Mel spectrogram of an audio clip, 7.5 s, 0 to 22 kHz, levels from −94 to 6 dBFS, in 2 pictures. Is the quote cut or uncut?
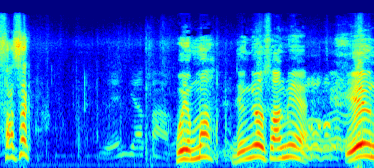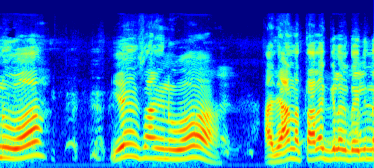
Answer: uncut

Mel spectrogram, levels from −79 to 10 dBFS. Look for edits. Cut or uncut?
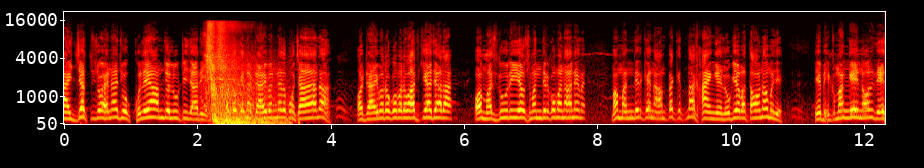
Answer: cut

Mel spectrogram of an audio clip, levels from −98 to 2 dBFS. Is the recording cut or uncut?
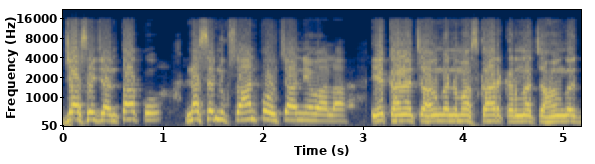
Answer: cut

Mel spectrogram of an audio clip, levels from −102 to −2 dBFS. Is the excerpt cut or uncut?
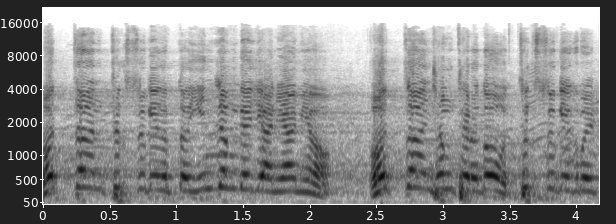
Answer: uncut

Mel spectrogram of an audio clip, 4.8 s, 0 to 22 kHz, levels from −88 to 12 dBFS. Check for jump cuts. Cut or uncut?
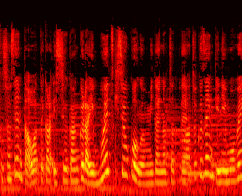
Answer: cut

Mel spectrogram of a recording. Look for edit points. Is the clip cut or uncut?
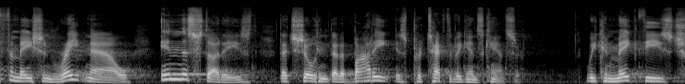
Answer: cut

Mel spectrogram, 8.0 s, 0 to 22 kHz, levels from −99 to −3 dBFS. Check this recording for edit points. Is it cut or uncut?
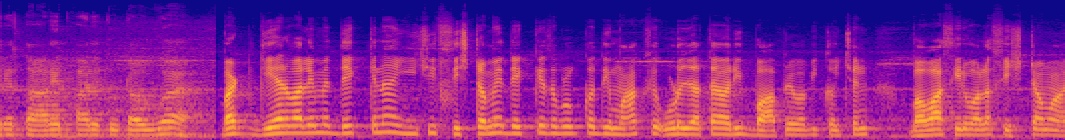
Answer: cut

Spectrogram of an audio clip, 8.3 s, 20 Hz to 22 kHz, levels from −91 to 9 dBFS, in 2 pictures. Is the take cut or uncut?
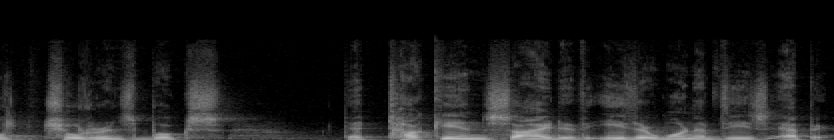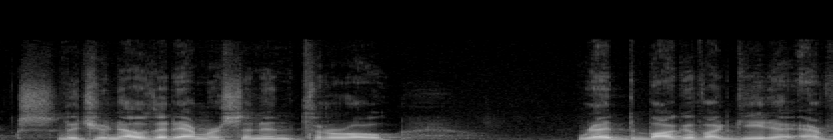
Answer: cut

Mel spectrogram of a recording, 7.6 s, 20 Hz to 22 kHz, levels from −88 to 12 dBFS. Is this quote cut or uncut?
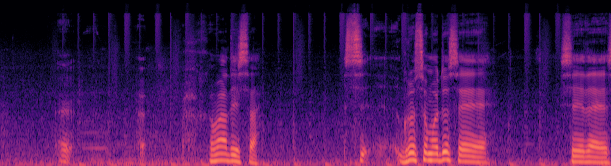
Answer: uncut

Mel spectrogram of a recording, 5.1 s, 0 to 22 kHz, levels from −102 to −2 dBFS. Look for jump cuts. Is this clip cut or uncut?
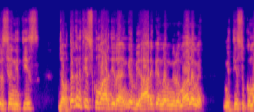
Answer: uncut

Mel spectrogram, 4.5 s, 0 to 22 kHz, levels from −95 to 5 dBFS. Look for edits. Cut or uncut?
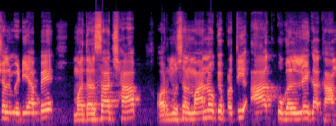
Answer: uncut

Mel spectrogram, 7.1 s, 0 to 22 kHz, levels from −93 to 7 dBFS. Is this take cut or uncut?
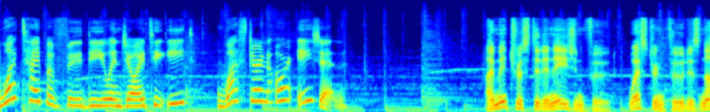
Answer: uncut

